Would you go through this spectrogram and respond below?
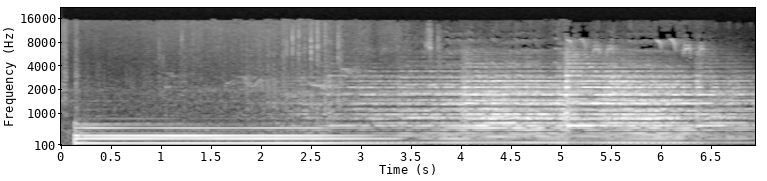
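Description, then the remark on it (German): The Monke-Hagen bell, or Great Bell, a church bell cast in 1409 and weighing about 4400 kilograms, tolls with a deep, sustained hum and rich overtones, the ring swelling and fading as it is struck again, loud with no voices. “Das ist die nach ihrem Gießer benannte Monke-Hagen-Glocke oder Große Glocke.”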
